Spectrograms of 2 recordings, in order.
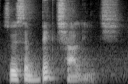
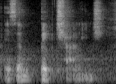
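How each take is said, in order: First: Said in the usual way. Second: "it's a big challenge" dropped to a near whisper; hushed repeat. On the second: Real, not acted. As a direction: let "big challenge" sink into a breathy whisper. Repeats the phrase more softly.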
